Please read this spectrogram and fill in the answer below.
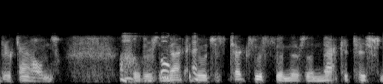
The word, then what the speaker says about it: Nacogdoches: yes, horribly. It's pronounced Nacogdoches,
